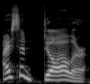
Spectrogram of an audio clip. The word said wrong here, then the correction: dolor: I believe it's dolor.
